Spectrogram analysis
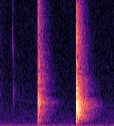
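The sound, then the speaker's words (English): Three sharp hand claps, evenly spaced about half a second apart, each a crisp slap that decays quickly into silence, with nothing else heard. “That's me clapping. I'm clapping for you.”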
